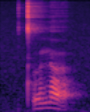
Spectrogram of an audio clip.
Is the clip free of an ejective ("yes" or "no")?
no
